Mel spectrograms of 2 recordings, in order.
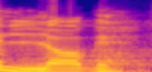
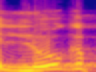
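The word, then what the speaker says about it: log: ना तो इसे लोग पढ़ेंगे ना तो लाग पढ़ेंगे। क्या पढ़ेंगे? लॉग। जैसे यहां पर लगाना है चांद बिंदी आपको लगा देना है।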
